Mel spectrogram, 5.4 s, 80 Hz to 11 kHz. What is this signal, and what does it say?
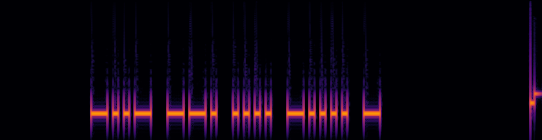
Morse code, heard as a keyed tone, about 22 wpm, 700 Hz. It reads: XGH6T
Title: Code Groups - 5 Letter:Numbers - 22wpm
